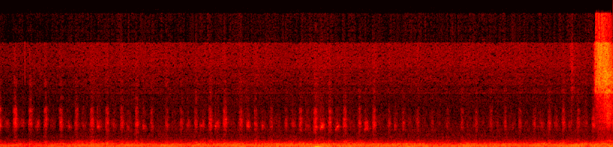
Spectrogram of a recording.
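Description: A dog pants heavily and continuously at close range, a steady rapid breathing rhythm that runs throughout with a brief louder bump midway.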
